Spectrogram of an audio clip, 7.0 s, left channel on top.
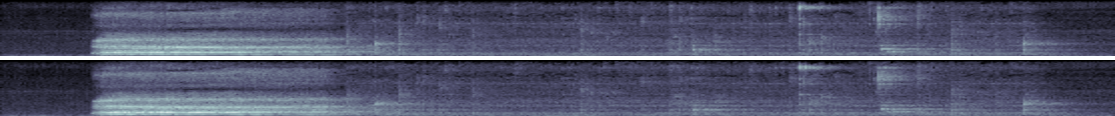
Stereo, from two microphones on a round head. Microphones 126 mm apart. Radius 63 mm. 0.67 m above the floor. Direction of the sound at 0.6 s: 30° left (ahead or behind).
